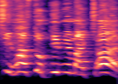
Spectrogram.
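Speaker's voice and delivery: high, loud demand; angry shout. Acted. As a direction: yell it at the grandmother. Father demanding his child.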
